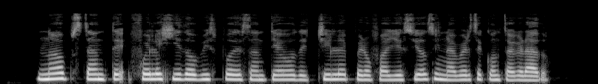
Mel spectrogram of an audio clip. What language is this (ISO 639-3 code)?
spa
